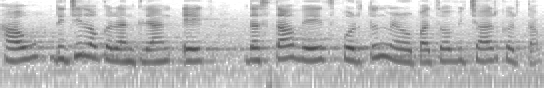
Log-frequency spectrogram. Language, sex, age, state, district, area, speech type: Goan Konkani, female, 18-30, Goa, Quepem, urban, read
